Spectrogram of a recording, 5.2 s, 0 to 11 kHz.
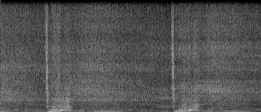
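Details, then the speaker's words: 9th-gen Honda Civic Si, warm, just fitted with a new intake (airbox removed, intake loosely placed): two quick blips rise smoothly and drop back to steady idle, no hesitation or rattle; normal revving, owner says it sounds good. "it sounds good? It sounds good. Yo, guys, listen to that shit."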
